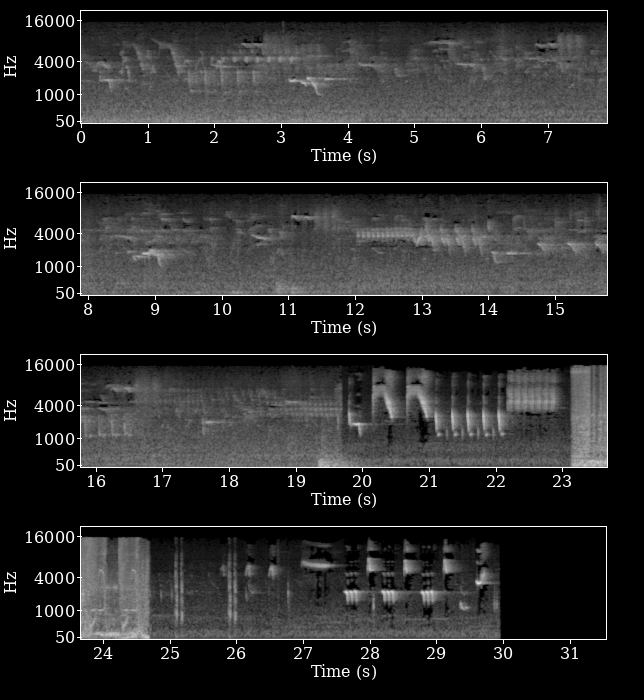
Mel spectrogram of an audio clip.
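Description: Birds chirping and singing, many short overlapping calls over a faint background hiss. About two-thirds of the way in, the background drops out and a rapid trill follows, then a loud noisy burst lasting about a second and a half. Clear repeated chirps come near the end.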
